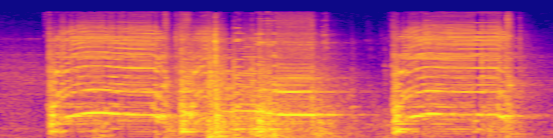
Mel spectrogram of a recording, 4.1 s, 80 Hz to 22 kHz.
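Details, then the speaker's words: Boss V-plow, 8'2" with wings, in a warm shop after the hydraulic pump motor was taken apart to chase a howl/chatter: two short pump motor runs, each a steady mid-pitched whir that starts and stops cleanly. Normal pump motor run. "haven't had to do that weird noise since it's been in the warm shop"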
